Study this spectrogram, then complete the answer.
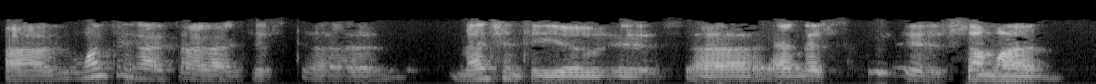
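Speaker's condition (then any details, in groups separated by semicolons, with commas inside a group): Parkinson's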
